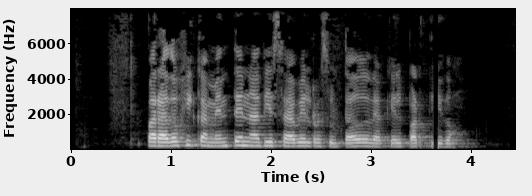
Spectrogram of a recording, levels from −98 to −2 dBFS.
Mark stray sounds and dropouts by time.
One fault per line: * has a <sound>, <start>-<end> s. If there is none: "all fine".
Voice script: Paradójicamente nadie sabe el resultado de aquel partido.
* has a dropout, 3.6-3.7 s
